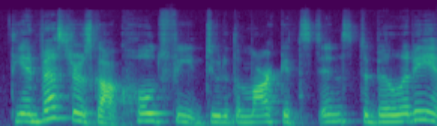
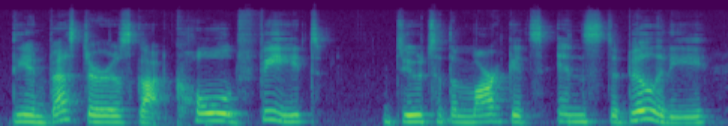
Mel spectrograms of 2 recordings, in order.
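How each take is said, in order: First: The sentence is spoken at a fast pace. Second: The sentence is spoken at a slower pace. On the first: "listen to me say it fast" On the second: "Repeat after me"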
